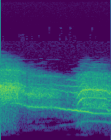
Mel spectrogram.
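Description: human body sound, person screaming

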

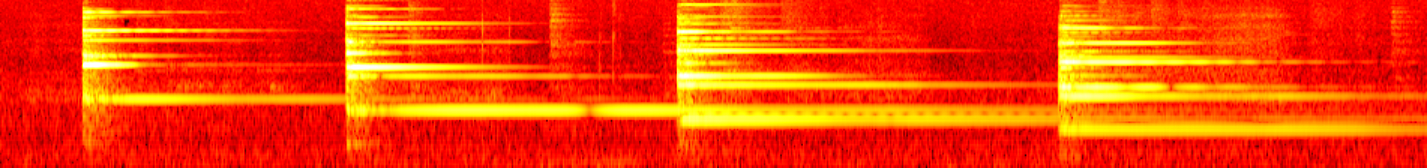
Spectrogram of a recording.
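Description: signal or alarm, large tower bells ringing

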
